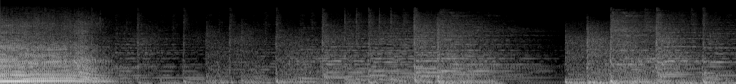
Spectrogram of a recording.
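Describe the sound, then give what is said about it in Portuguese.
A car engine roars loudly, its pitch climbing as it revs while shifted into first gear, then settles into a steady drone as the vehicle pulls away, with a brief dip before the noise resumes. “engata a primeira e vambora!”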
